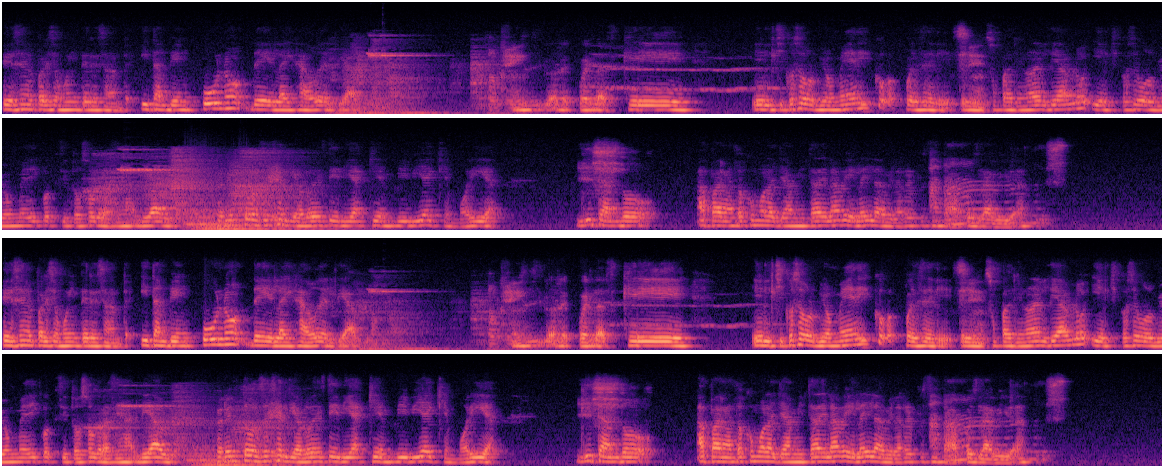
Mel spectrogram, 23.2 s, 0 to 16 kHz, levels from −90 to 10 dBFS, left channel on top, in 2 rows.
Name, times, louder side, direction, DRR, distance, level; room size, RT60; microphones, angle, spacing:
voice 1, 0.0-3.8 5.1-6.9 7.5-13.4 13.7-16.6 17.4-18.1 18.5-21.8, right 3 dB, 65° right, 0.3 m, -17 dB
sound 1, 3.2-5.2 5.8-8.2 12.3-15.5, left 3 dB, 65° left, 0.4 m, -30 dB
voice 2, 4.9-5.3 9.5-9.8 14.1-14.4 17.3-17.8 20.9-22.2, right 1 dB, 10° right, 0.6 m, -27 dB
2.3 x 2.1 x 2.6 m
head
